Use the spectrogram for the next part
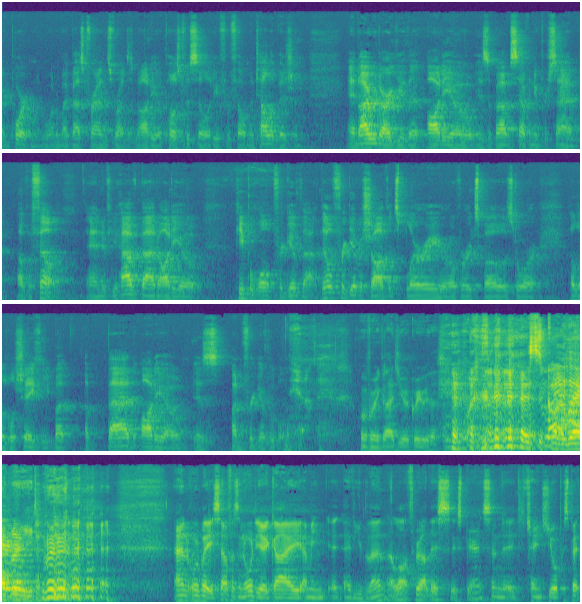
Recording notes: down at the AES Audio for Games conference in London 11-13th February 2014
